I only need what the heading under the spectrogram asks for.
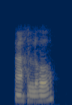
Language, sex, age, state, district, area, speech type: Manipuri, male, 30-45, Manipur, Kangpokpi, urban, conversation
